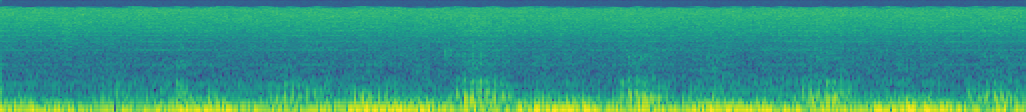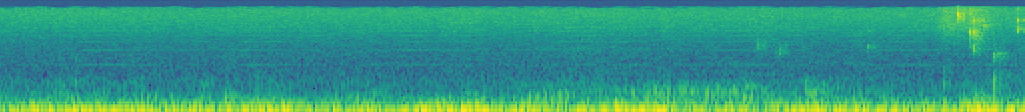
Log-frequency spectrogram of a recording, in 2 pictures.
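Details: Gaia, a pregnant long-haired tabby cat, purring in the evening while being petted and scratched. A steady, deep, low rumble runs unbroken through the whole stretch, with faint rustling above it.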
